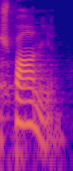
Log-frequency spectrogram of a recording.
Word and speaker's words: Spanien: S und P zusammen wird wie ein SCHP ausgesprochen. Zum Beispiel der Sport oder Spanien.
